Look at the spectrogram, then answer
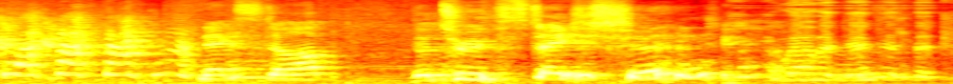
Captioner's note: both laugh; laughs; cracks up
